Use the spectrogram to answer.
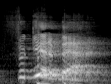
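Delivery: put-on high, loud shout in a botched Liverpool accent; hammed-up failed Liverpool accent, yelled high; wrong accent. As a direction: belt it out in a comically wrong accent. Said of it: "Wrong accent, guys".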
